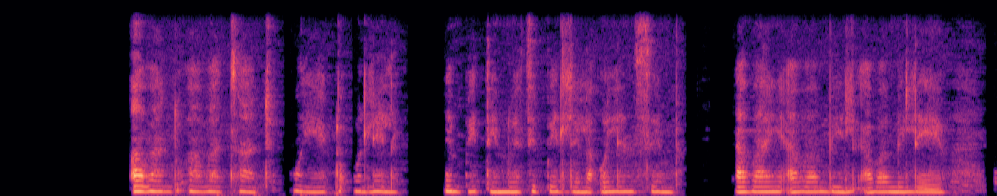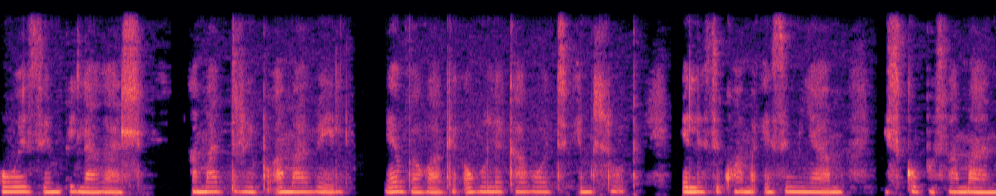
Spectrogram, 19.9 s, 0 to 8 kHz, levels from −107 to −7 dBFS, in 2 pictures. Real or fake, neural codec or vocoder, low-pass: real; none; 7.2 kHz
